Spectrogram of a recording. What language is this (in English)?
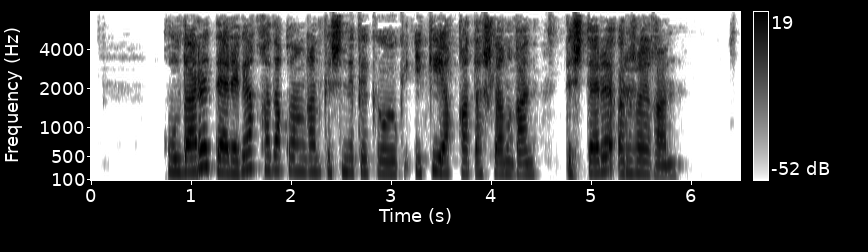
Bashkir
